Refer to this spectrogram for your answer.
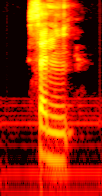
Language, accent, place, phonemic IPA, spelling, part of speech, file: French, France, Lyon, /sa.ni/, sanie, noun, LL-Q150 (fra)-sanie.wav
- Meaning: pus, a clot of pus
